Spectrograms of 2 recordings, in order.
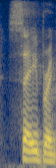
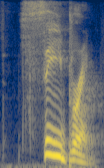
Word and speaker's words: Sebring: sabring i never say it right do i sebring why can't i pronounce american circuit names properly sebring 12.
